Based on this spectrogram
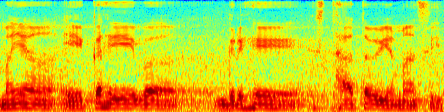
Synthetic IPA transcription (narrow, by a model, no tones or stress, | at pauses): mɐjɐeːkɐɦeːʋɐ | ɡɾiɦeːst̪ʰaːt̪ɐʋʋjɐmaːsḭ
